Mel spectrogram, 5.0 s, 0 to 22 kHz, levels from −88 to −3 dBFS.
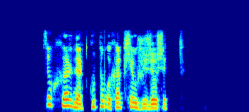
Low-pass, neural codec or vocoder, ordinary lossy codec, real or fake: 7.2 kHz; none; AAC, 48 kbps; real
